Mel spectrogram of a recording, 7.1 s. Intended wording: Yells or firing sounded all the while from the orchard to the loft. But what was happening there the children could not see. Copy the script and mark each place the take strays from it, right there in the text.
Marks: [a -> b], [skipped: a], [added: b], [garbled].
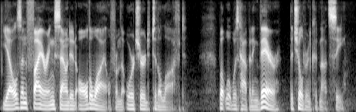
Yells [or -> and] firing sounded all the while from the orchard to the loft. But what was happening there the children could not see.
